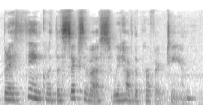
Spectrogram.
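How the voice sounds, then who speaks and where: Here a woman voices the same kind of role: a superpowered team's planner in an audio drama, sardonic and matter-of-fact, confidently scheming. She has a natural, dark-toned voice at medium pitch, speaks fairly quickly, and swears in a casual, plain-spoken way over a recording free of background noise.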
